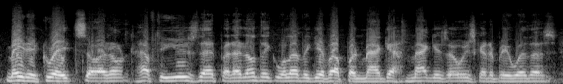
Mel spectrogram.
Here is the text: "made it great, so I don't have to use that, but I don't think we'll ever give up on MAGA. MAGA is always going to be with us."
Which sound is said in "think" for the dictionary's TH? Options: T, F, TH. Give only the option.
TH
